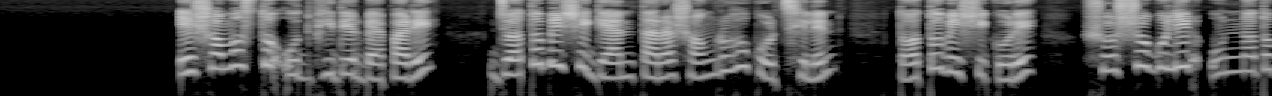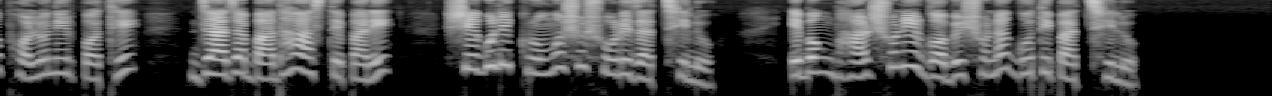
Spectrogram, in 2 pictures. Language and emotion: Bengali, neutral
